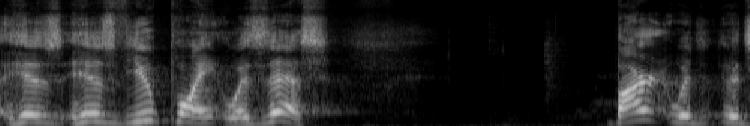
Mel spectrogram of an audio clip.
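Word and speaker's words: Karl Barth: and then you got Carl Bart b a b a t h it's but in German it's Bart and uh Carl Bart is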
